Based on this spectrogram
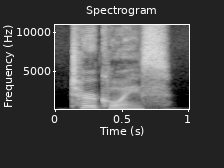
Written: turquoise

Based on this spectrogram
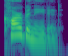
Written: carbonated

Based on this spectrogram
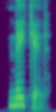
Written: naked

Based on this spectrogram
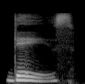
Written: gaze

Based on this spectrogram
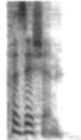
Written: position

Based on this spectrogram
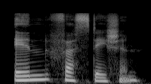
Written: infestation

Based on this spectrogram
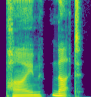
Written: pine-nut

